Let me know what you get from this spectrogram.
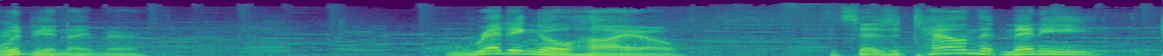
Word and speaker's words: Reading: Is it pronounced Reading, like Reading Railroad? – You know, maybe?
